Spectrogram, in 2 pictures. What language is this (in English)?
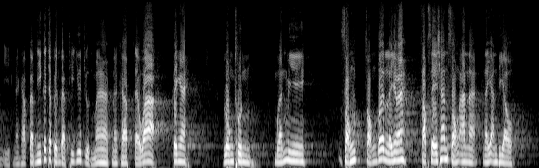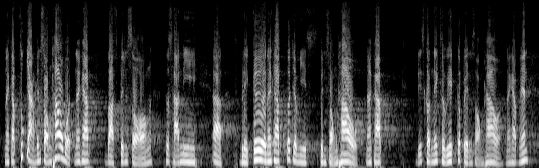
Thai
